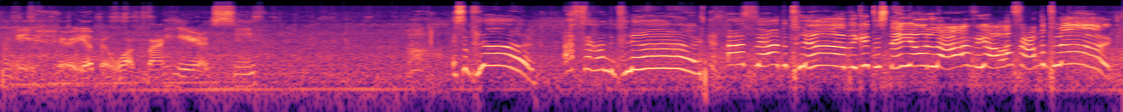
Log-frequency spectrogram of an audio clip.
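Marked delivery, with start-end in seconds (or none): 2.6-4.5 sudden sharp intake of breath; sharp gasp. Real, not acted. Vlogger spotting the plug, startled gasp. Finds the plug she searched for. 4.5-11.1 excited. Real, not acted. Vlogger thrilled to find the outlet, shouting high. Finds the plug, stays live.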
